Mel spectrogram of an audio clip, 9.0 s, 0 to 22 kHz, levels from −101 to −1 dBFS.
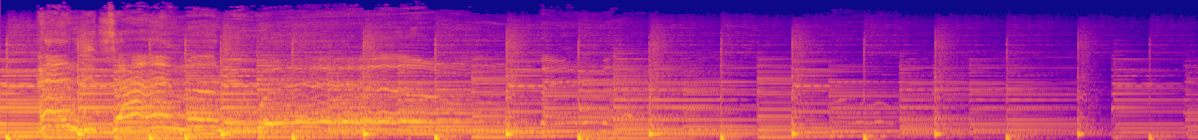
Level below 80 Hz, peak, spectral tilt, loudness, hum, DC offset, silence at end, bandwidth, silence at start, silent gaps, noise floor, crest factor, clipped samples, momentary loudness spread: -30 dBFS; -2 dBFS; -6 dB/octave; -17 LUFS; none; under 0.1%; 0 s; 18.5 kHz; 0 s; none; -38 dBFS; 16 dB; under 0.1%; 20 LU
